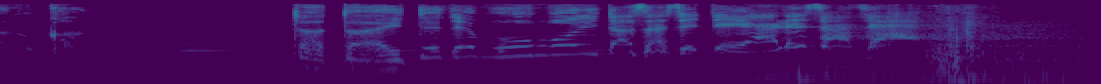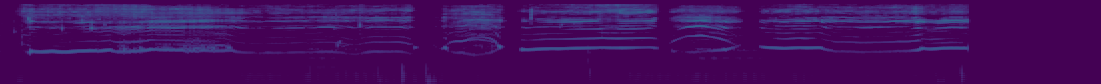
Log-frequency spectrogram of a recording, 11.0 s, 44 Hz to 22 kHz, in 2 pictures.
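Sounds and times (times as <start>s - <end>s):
high voice crying and whimpering: 5.6s - 10.4s.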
